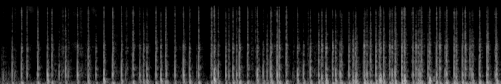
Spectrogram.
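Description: A flat rectangular decorated metal tin with a car print, hollow and held in both hands, is tapped and scratched with fingertips and nails on its lid. The result is a rapid, irregular stream of short, dry taps with hollow low thuds and brief scratchy clicks that stop almost instantly.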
